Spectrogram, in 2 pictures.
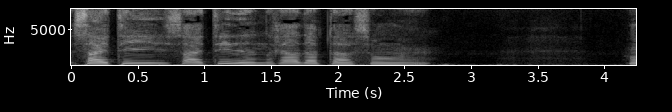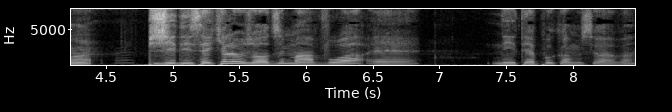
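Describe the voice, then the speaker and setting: A woman speaks at a fairly slow pace with long, frequent pauses, in a Quebec accent. Her medium-pitched voice has a dark, mellow tone and monotone, flat intonation. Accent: Québécois French. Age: 20s. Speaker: guest sharing suicide attempt story. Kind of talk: testimony. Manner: casual.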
